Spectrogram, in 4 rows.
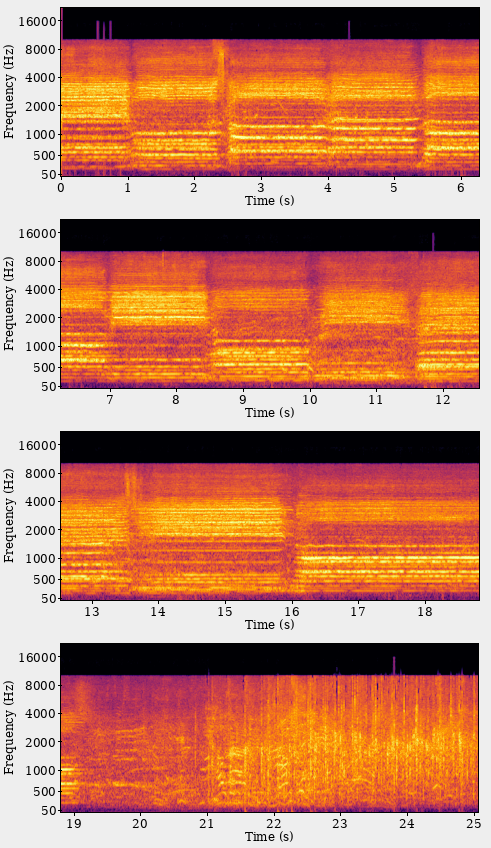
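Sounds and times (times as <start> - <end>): male choir singing: 0.0 - 19.4.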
